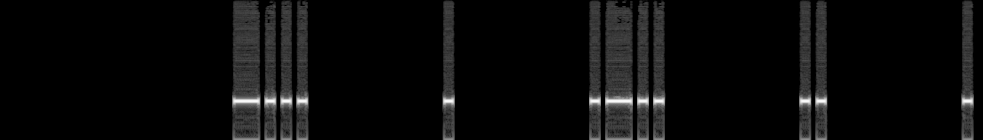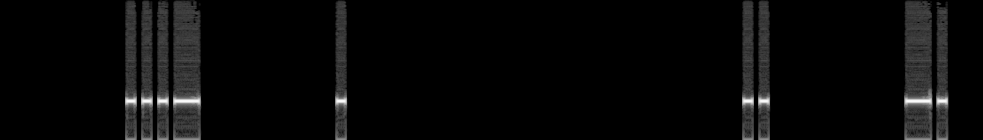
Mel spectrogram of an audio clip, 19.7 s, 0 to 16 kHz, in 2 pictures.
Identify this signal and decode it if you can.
Morse code, heard as a keyed tone, about 15 wpm, spaced as for 5 wpm, 1000 Hz. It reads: BELIEVE IN
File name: qotdfiles / 5wpm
